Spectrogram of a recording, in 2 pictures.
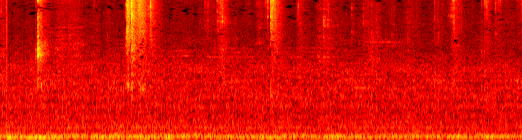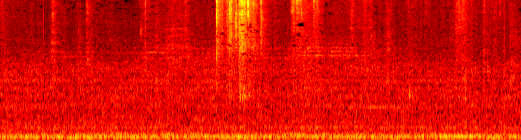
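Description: Close-miked chewing of crisp fried papad (poppadum), with a few short sharp crunches over a steady low rumble.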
